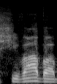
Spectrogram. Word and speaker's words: Chihuahua: The Spaniards called the land of Ram Uri Chihuahua, pronounced as Shivava by the natives themselves.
